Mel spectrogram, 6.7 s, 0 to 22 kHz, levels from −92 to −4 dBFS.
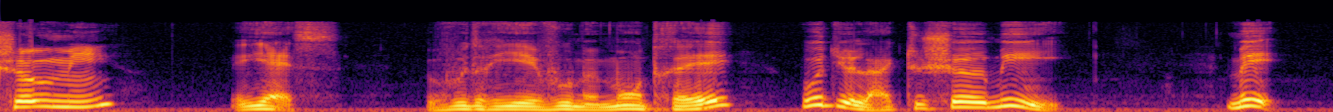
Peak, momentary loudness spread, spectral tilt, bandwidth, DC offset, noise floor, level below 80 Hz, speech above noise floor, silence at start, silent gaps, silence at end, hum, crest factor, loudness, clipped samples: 0 dBFS; 11 LU; -7 dB/octave; 10 kHz; under 0.1%; -44 dBFS; -42 dBFS; 33 dB; 0 s; none; 0.3 s; none; 14 dB; -13 LUFS; under 0.1%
